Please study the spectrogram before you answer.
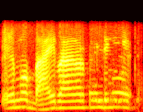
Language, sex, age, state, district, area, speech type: Odia, male, 18-30, Odisha, Puri, urban, conversation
